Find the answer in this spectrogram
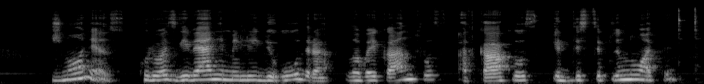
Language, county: Lithuanian, Alytus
